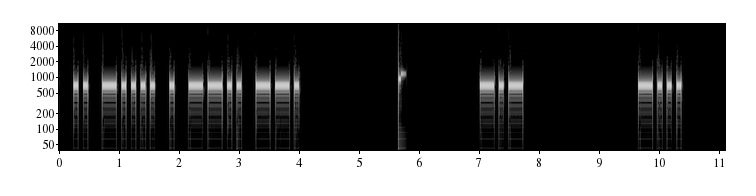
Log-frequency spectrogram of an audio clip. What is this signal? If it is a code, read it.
Morse code, heard as a keyed tone, about 15 wpm, spaced as for 10 wpm, 700 Hz. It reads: I6EZG KB
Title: USA Call Signs - 6 Characters - 8x Character Spacing - 15wpm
